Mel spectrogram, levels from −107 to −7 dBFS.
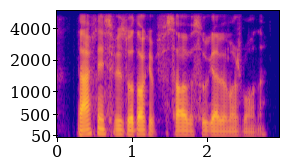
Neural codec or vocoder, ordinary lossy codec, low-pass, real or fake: none; AAC, 48 kbps; 5.4 kHz; real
